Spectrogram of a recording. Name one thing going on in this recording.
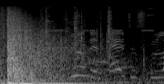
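A rifle fires a single loud shot that echoes.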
